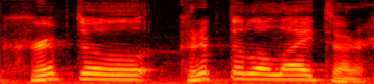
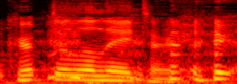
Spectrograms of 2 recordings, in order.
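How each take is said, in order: First: Cryptololator, sounded out with a laugh; mock pronunciation. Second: Cryptololator again, rising at the end; second try. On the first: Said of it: "Oh, how to say it?". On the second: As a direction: test Cryptololator with a rising question. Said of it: "Well, how would you say it?". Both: Shown as a demonstration.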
